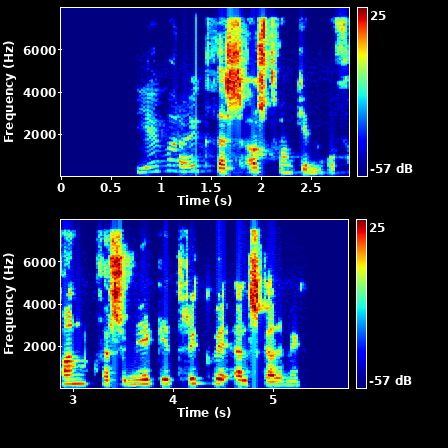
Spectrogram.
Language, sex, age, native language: Icelandic, female, 50-59, Icelandic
